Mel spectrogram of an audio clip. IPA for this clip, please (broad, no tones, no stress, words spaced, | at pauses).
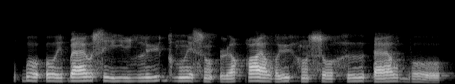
ɓoʔoɪ̯ɓæʊ̯si jiʎlyɡʱũɪ̯sõʔ ɭɯqʷælˠ ɾyhõs ohɯ ʔælˠ bo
